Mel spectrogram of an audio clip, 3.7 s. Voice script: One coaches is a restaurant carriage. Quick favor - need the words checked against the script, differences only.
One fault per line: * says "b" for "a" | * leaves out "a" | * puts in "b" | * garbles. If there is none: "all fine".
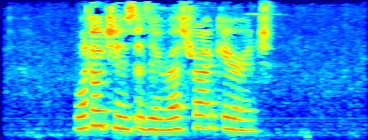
all fine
